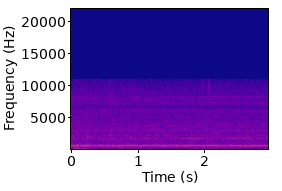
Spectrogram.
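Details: Amiga 2000 power supply fan (first spun wrong way round): smooth even airy whir with clean steady hum, no rattle or ticking; fan running normally with good air movement.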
